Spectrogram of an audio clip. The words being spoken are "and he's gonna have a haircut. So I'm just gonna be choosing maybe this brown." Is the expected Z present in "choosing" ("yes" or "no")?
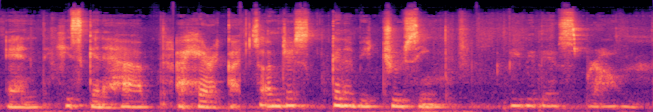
no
